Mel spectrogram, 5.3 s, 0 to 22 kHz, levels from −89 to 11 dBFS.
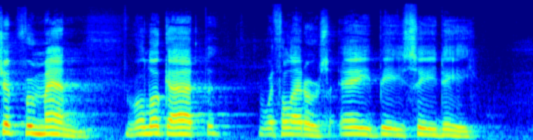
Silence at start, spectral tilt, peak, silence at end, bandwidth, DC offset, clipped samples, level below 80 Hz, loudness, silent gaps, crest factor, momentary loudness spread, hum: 0 s; -6 dB/octave; -6 dBFS; 0.55 s; 17.5 kHz; under 0.1%; under 0.1%; -62 dBFS; -24 LUFS; none; 18 dB; 15 LU; none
